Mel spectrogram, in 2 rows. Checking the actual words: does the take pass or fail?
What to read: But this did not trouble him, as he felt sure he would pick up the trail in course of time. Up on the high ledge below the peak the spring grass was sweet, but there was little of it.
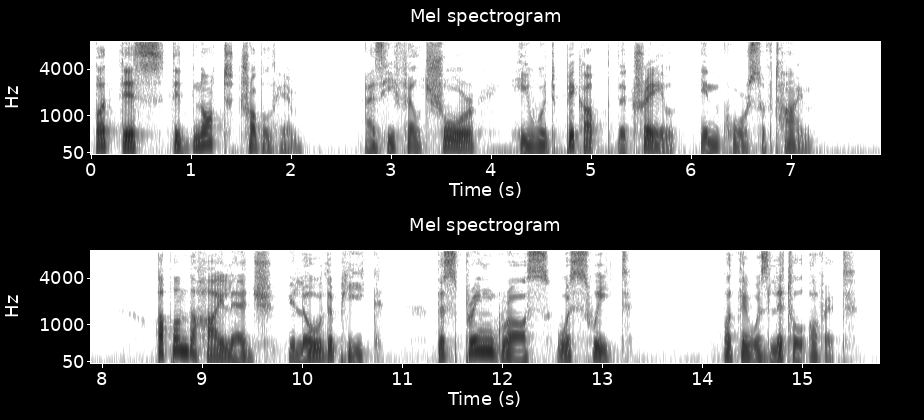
pass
